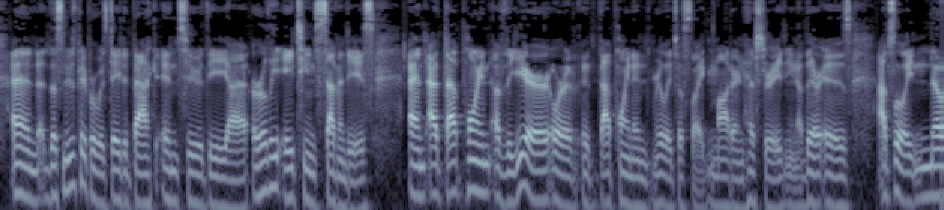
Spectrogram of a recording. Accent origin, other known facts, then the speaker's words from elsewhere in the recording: Florida, United States; also born or lived in Carolinas; now in Denver, United States; I am not from Denver. I'm not. I grew up in Florida on the coast, and then I came out here from the Carolinas about 6 years ago.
